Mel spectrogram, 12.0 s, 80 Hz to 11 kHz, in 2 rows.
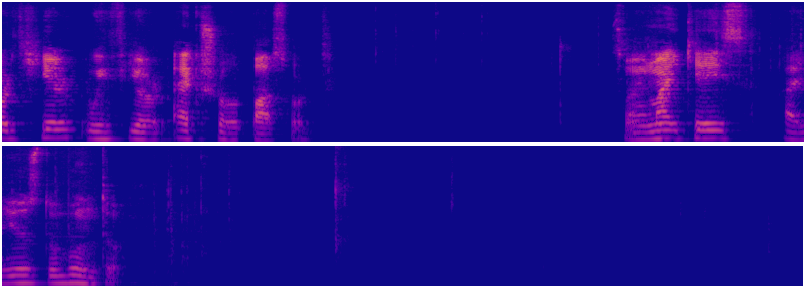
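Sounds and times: keyboard typing: 0:02.8 - 0:04.6, 0:07.0 - 0:07.9.

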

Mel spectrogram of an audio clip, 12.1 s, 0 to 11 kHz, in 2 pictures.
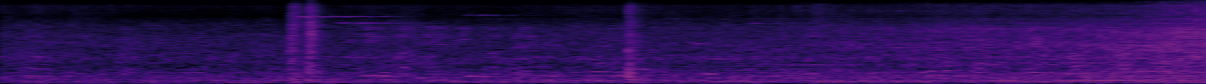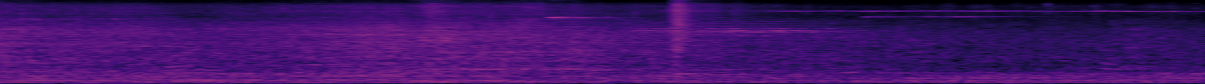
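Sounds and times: road vehicle passing: 0:04.6 - 0:09.3.

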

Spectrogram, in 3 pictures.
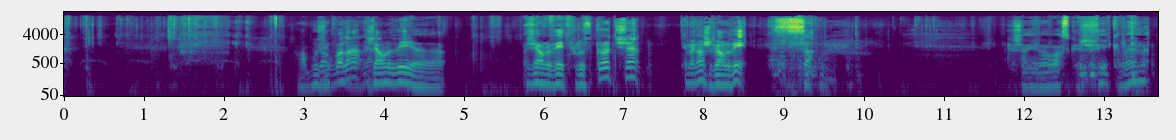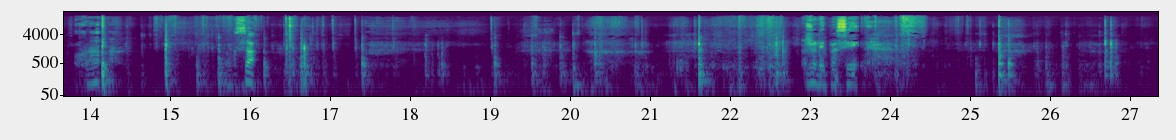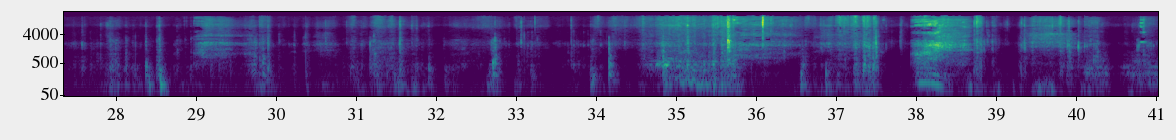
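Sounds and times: scraping or rubbing: 0:34.5 - 0:35.8.

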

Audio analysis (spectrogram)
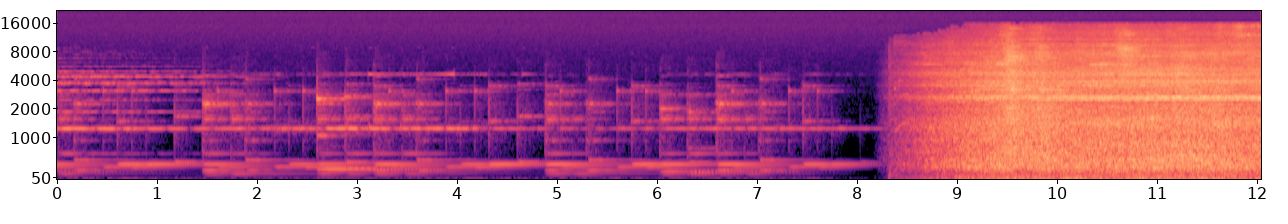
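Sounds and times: subway train rumble: 0:08.4 - 0:12.0
high squeal: 0:08.5 - 0:12.0.

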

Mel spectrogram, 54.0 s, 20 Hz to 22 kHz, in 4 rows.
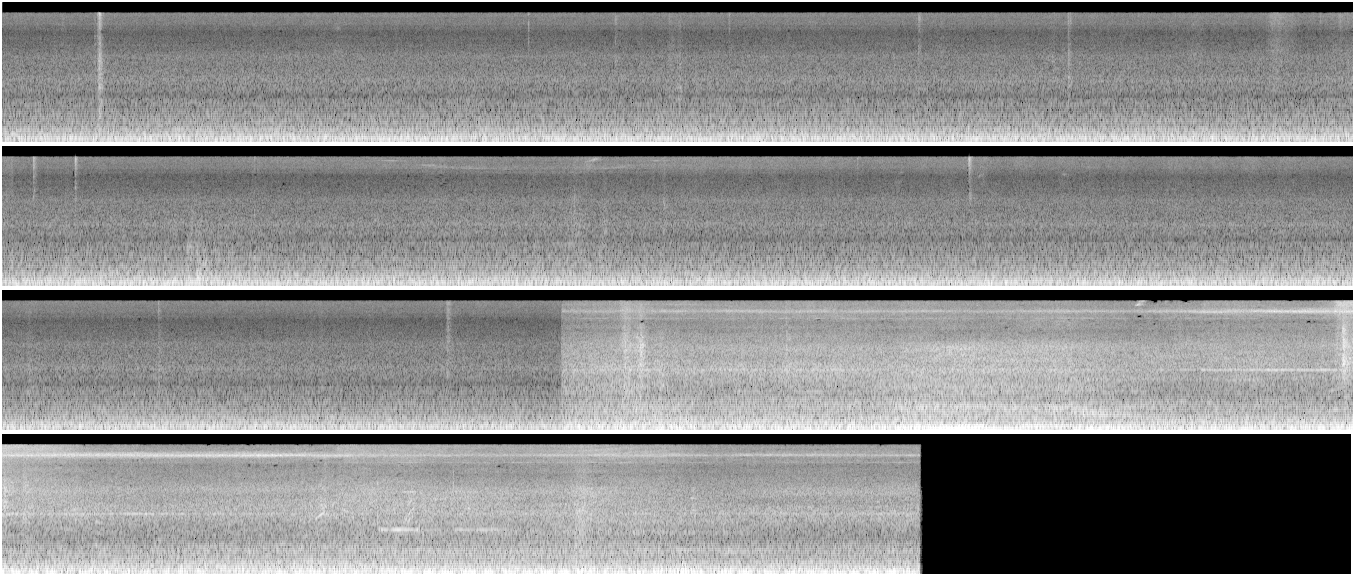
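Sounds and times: airliner cabin rumble: 0:00.0 - 0:49.7
low machine hum: 0:32.6 - 0:49.7.

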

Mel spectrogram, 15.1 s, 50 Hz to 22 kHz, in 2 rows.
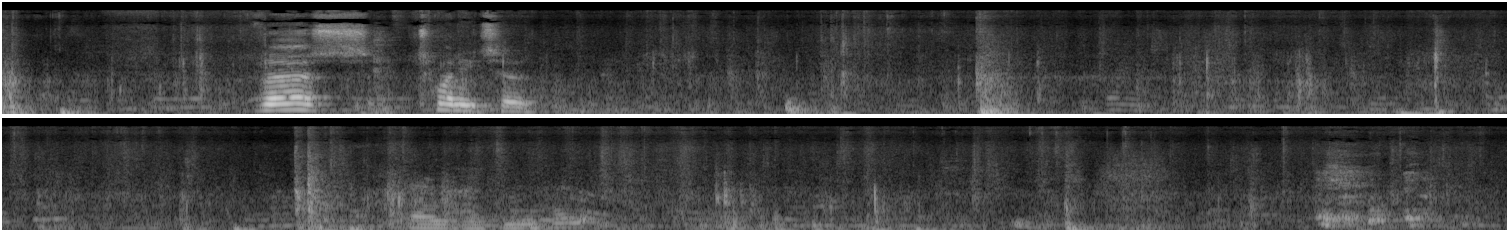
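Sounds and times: small knocks and rustles: 0:01.8 - 0:14.1.

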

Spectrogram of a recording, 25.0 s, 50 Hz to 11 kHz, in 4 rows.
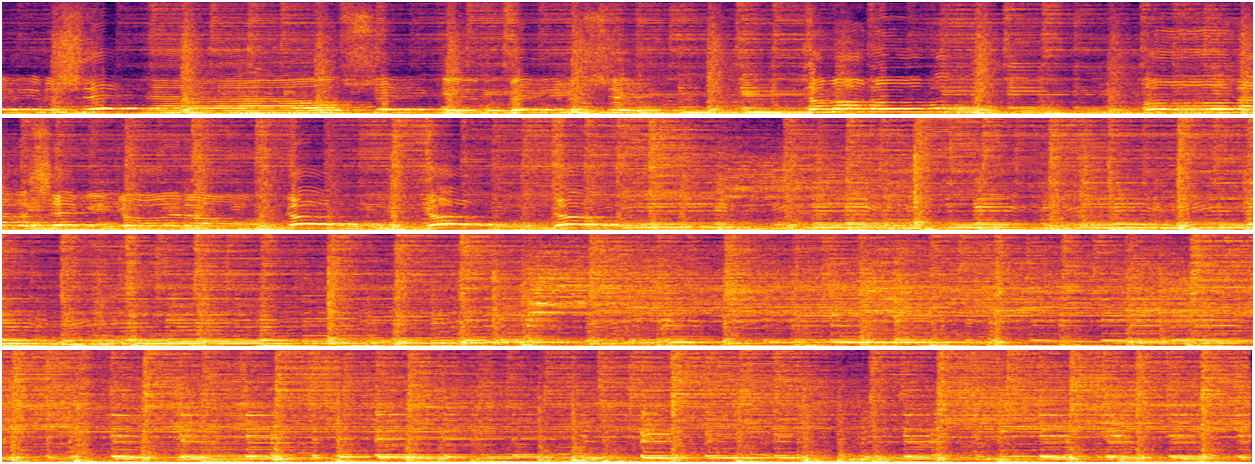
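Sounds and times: electric guitar bending notes: 0:00.0 - 0:25.0
rockabilly band playing live: 0:00.0 - 0:25.0.

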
